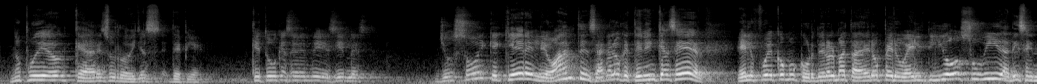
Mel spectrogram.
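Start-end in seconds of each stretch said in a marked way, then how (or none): 4.4-10.4 loud, proclaiming sermon voice; forceful preaching. Acted. (predicación enérgica y en voz alta)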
